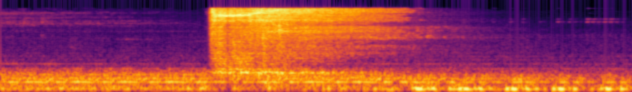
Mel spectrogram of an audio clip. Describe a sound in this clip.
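Compressed air hisses in a short loud burst.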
